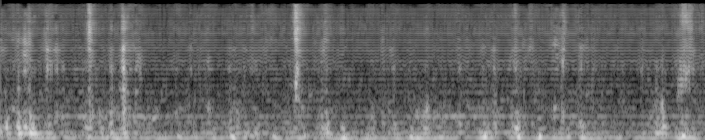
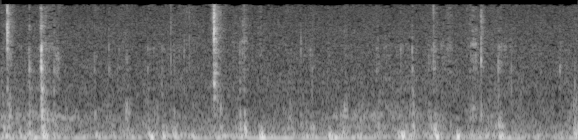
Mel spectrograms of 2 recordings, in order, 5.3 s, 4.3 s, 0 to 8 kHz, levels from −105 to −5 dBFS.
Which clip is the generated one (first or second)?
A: first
